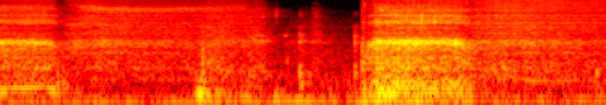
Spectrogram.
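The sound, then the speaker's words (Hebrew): A voice imitates sea waves washing over rocks: rough, breathy whooshes that swell and fade, with a louder surge near the end, sounding close to snoring or snorting. “לא, ניסיתי לעשות רעש של ים, של גן שהולך וחוזר על הסלע.”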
